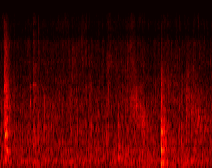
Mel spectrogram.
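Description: White pumpkin halwa with ghee and sugar is stirred in a pan, giving a steady soft sizzle with a few sharper scraping strokes of the spoon against the pan.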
